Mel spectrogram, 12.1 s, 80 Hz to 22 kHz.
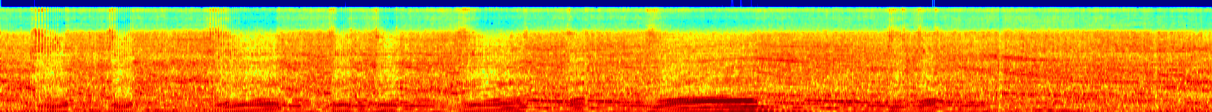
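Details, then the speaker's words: GY6 150cc Microbike EXO150 after 24mm Keihin carb install, open carb with no air filter: repeated throttle blips, pitch climbing and falling crisply with no stumble; good throttle response. "So yun kaboss amo, maganda rin yung response ng kanyang throttle."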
